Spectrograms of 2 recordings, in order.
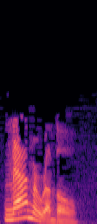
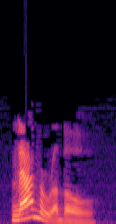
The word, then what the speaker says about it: memorable: 让我给词根 m-e-m-o-r memor 后面加上形容词后缀 a-b-l-e able，读作 memorable。 memorable 这就是值得纪念的，难忘的。 The memorable childhood， The memorable childhood，难忘的童年时光。在这个单词当中有三个元音，字母 e 读作扁口的梅花音 a，字母 o 以及 a 它们都读作倒写的 a。 memorable。好，我们给 m-e-m-o-r 这个词根加上另外一个形容词后缀 i-a-l 组成的词读作 memorial。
